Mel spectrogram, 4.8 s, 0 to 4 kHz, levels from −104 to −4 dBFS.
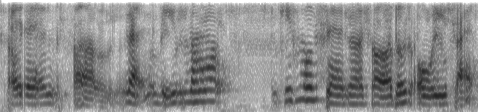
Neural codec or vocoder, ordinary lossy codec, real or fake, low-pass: codec, 24 kHz, 1.5 kbps, HILCodec; none; fake; 3.6 kHz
